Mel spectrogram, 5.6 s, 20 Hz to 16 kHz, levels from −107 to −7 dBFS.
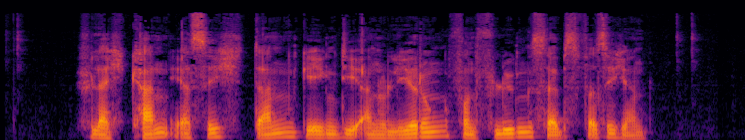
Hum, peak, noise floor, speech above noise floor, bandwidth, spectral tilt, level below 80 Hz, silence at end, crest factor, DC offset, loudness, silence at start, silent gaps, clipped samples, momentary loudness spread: none; -12 dBFS; -74 dBFS; 39 dB; 11.5 kHz; -5.5 dB/octave; -56 dBFS; 0.75 s; 24 dB; under 0.1%; -35 LUFS; 0.6 s; none; under 0.1%; 6 LU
